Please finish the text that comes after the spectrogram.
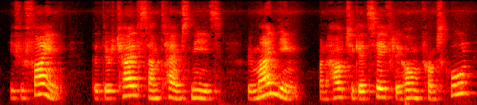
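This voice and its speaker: A woman's voice: medium pitch, a bit bright. Female actor as clever, friendly storybook teddy bear toy. Scripted children's demo, teacherly and encouraging, roomy echo. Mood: proud, helpful. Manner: encouraging, instructive. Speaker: talking toy presenting itself. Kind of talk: scripted product demonstration for children.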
